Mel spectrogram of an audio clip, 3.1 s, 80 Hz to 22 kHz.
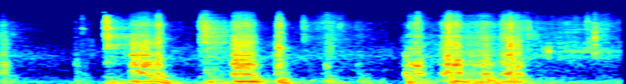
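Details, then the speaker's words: VW Mk1/Mk2 Cabriolet with AC, vacuum-controlled dash vent selector lever moved with vacuum gone: short squeaky rubbing creaks each push, like rubber fighting itself; dry, sticking selector needing silicone lubrication. "if you listen closely this lever specifically is almost always hard to move and it makes weird noises when you move it"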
